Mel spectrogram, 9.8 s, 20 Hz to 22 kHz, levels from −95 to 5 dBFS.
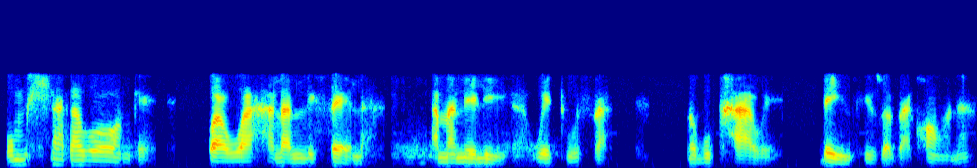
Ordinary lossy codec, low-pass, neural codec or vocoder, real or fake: none; 3.6 kHz; none; real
